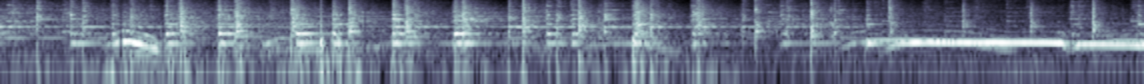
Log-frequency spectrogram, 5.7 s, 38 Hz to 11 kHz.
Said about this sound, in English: Soon enough at 7 o'clock, we head outside, where some very prompt neighbors have already gathered with pans and noisemakers they use every night.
